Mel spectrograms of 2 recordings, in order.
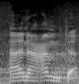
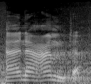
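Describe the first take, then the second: Both takes have the same delivery.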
